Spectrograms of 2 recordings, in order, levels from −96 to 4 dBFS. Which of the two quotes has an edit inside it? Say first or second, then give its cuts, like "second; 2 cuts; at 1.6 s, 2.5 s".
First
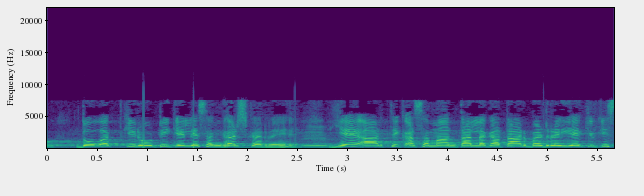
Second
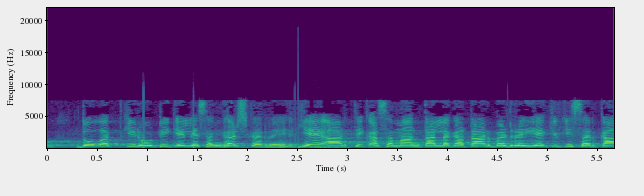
second; 1 cut; at 2.5 s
